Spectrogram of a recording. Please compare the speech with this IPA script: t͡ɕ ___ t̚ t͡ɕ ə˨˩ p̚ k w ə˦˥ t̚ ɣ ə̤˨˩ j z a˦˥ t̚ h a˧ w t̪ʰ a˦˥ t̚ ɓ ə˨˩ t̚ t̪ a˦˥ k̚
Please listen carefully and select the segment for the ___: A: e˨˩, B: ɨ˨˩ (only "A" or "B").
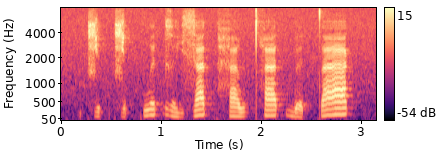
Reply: B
